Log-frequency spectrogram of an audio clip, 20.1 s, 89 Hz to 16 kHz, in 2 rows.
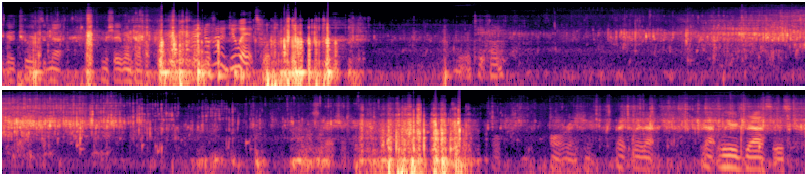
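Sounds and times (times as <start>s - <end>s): water sloshing and splashing: 0.0s - 20.0s.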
